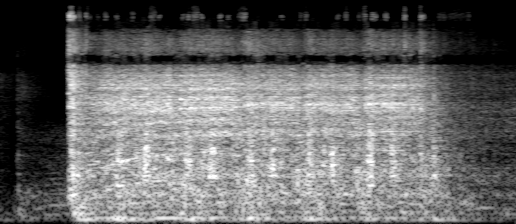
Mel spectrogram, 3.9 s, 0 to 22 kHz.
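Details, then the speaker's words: 1989 GMT400 small-block Chevy cranked for a compression test on cylinder 1, coil disconnected, throttle open: steady starter whir with even pulses about four a second, turning over freely without firing; cylinder 1 read about 150. "The coil has been disconnected, and I'm gonna get in and crank it over with the throttle open. And I cranked it over a second ago just to make sure there wasn't any spark."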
